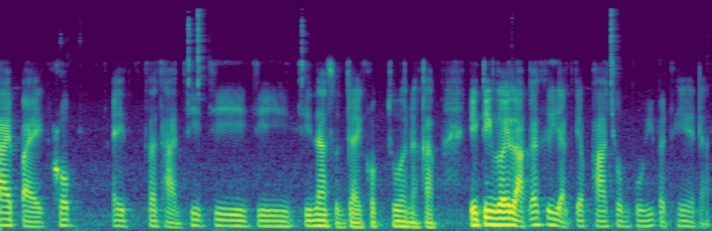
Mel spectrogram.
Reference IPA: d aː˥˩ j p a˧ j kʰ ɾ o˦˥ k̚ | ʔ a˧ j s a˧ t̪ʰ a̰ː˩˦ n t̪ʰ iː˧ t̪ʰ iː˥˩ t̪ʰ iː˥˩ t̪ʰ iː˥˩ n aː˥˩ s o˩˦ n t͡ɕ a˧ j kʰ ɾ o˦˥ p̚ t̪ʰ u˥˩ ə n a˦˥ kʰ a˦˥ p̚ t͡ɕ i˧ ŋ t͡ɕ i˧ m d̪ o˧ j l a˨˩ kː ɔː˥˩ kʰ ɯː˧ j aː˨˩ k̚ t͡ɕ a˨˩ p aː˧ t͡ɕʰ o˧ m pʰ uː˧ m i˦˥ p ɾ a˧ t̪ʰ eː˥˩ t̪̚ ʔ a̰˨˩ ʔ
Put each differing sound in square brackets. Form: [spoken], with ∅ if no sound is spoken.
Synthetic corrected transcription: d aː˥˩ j p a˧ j kʰ ɾ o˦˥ [p̚] | ʔ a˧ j s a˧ t̪ʰ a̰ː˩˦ n t̪ʰ [iː˥˩] t̪ʰ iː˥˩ t̪ʰ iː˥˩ t̪ʰ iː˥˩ n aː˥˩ s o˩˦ n t͡ɕ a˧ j kʰ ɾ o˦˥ p̚ t̪ʰ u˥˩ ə n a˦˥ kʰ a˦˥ p̚ t͡ɕ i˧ ŋ t͡ɕ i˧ [ŋ] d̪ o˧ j l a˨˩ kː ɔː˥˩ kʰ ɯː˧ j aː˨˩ k̚ t͡ɕ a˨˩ [pʰ] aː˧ t͡ɕʰ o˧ m pʰ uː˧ m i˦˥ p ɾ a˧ t̪ʰ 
